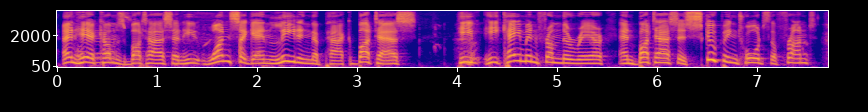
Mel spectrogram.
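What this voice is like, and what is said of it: Mock British race announcer accent. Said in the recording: “pronounced in a British accent ... the announcers just never do him any favors. They're like, and Bottas rounds the corner ... something about when a British person says”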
